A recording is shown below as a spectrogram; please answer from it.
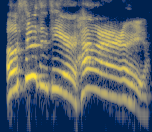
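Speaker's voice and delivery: high, loud delighted squeal of welcome; excited greeting. Real, not acted. Streamer spots a friend joining the chat, excited greeting. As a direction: squeal hello with a long drawn-out hi.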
